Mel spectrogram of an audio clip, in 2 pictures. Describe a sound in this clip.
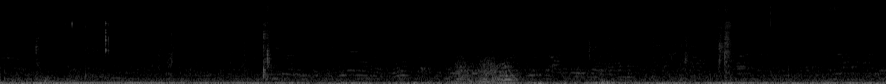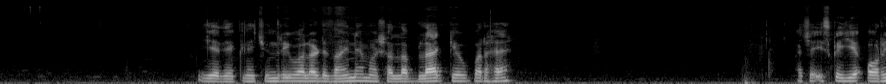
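Cloth rustles softly as it is moved and unfolded.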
